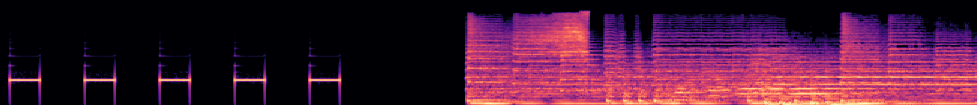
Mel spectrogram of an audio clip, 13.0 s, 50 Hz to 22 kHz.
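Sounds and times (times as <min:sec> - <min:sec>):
music: 0:06.2 - 0:13.0.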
